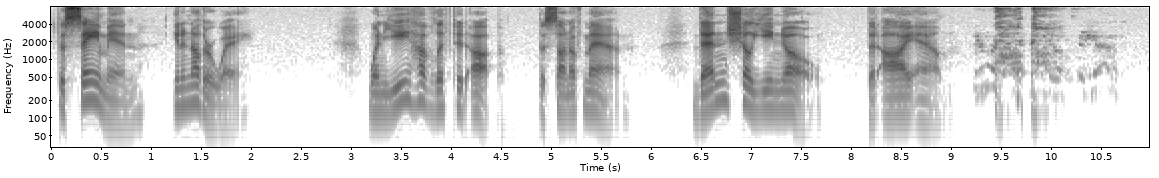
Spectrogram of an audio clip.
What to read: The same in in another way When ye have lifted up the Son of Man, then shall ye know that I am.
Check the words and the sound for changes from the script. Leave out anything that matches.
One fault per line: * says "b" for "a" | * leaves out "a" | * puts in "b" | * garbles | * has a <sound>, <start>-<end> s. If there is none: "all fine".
* has a cough, 9.2-10.8 s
